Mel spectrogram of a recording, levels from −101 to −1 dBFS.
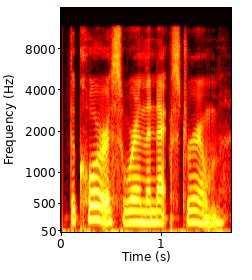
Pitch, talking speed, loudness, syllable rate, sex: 185 Hz, 245 wpm, -15 LUFS, 6.0 syllables/s, female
